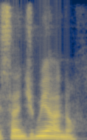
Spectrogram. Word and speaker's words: San Gimignano: we should definitely see San Gimignano or San Gimignano. That's San Gimignano or something like that. San Gimignano. I think there's a GN there.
